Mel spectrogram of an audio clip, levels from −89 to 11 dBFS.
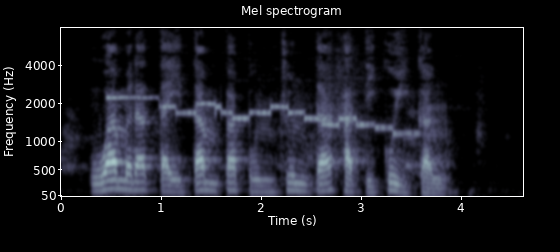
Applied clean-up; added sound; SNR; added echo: none; Keyboard (musical); 8 dB; none.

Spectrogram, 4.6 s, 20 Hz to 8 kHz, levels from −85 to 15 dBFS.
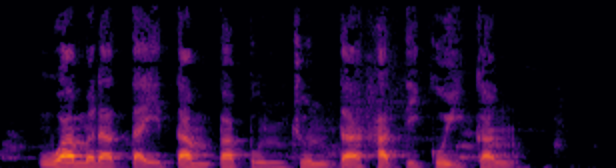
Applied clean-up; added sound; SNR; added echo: none; none; none; none.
